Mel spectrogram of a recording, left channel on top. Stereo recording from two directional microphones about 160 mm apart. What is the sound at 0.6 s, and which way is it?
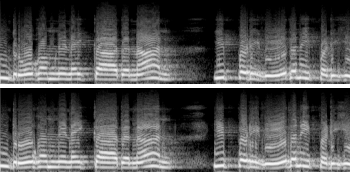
A woman's voice, 30° right (ahead or behind).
